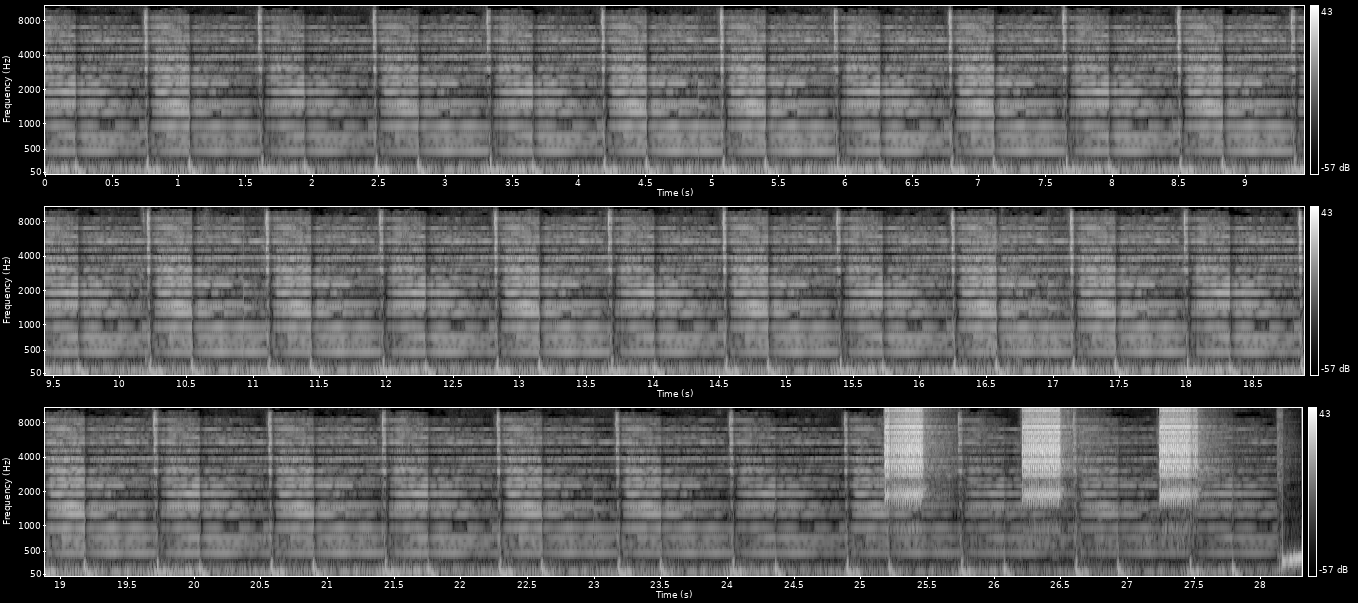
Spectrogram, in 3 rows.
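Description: Countdown timer sound cue over the hall speakers for a 30-second team thinking period: a steady low pulse under a sustained held tone. Near the end come three sharp beeps about a second apart, then the sound cuts off.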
